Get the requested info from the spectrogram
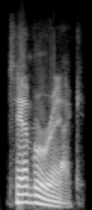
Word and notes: tamarack: American English

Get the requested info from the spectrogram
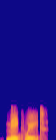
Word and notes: makeweight: Indian

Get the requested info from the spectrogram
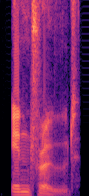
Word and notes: intrude: British English

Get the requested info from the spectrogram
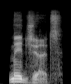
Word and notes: midgut: British English

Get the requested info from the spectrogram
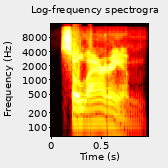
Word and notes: solarium: American English

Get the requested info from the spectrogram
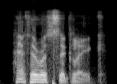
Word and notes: heterocyclic: British English

